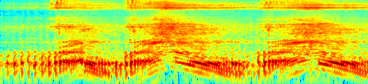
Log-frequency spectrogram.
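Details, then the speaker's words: Motorcycle engine idling cold with a rough metallic clatter that rises and falls with each rev; the clatter is felt even when cold and gets louder once warm; cause not yet found. "Pagka ganito, pag mainit boss, maingay na. Mas lalo. Itong kay sir malamig, hindi masyadong maingay, pero dito ramdam na mga boss"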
